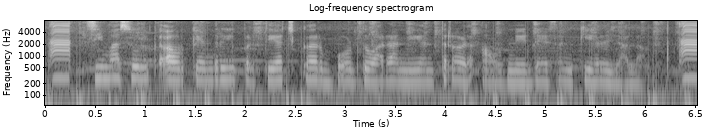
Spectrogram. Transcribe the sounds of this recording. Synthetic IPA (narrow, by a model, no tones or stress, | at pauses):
simasʊlkaʊɾkẽːnd̪ɾipɾət̪jət͡ʃkəɾboːɾɖd̪ʋaːɾanɪjə̃nt̪ɾəɳ̃aːɾnɪɾd̪eːsənkiɦəld͡ʒaːlaː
